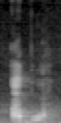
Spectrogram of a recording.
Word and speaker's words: aboie: Un chien aboie. Si j'écris un chien aboie, aboie, ça s'écrit comme ça. A, B et oie, bois, le E qui est muet.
